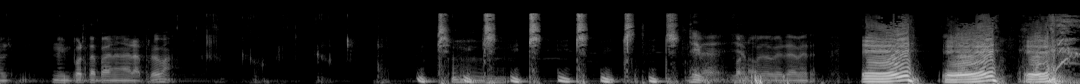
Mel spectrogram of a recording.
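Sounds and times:
speech: 0:00.0 - 0:01.9, 0:04.2 - 0:10.8
chewing and crunching food into microphone: 0:00.0 - 0:04.2
wet mouth sounds: 0:01.8 - 0:06.9.

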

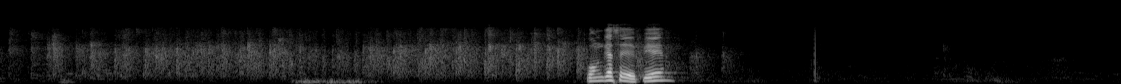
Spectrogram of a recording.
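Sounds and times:
audience applauding: 0:00.0 - 0:07.4
speech: 0:05.9 - 0:06.8.

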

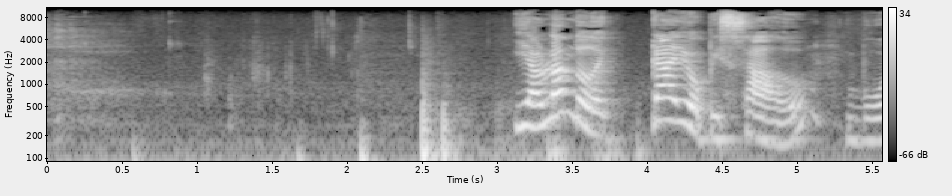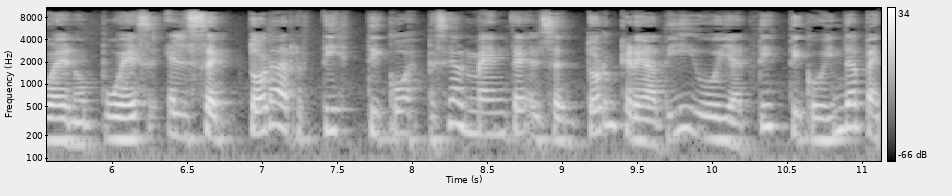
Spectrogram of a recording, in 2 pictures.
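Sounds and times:
mouth and swallowing noises from sipping a drink: 0:00.2 - 0:03.1
light thumps: 0:00.6 - 0:04.5
speech: 0:03.1 - 0:11.1.

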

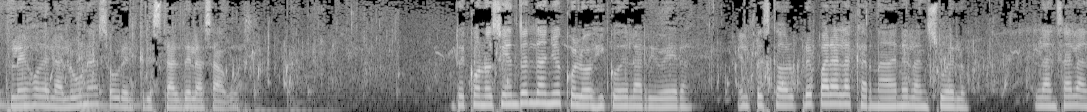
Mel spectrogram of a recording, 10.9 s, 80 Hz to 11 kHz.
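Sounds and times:
canoe paddle splashing and swishing through river water: 0:00.0 - 0:04.6, 0:07.0 - 0:10.8
faint trickle of water: 0:00.0 - 0:04.7, 0:06.0 - 0:10.8
speech: 0:00.1 - 0:02.8, 0:04.5 - 0:10.8.

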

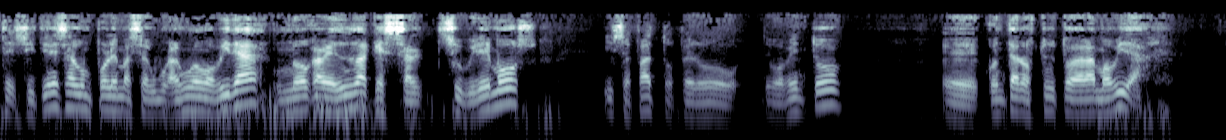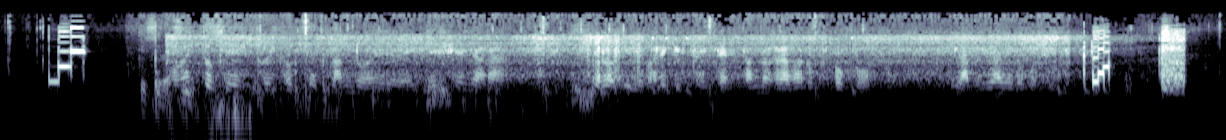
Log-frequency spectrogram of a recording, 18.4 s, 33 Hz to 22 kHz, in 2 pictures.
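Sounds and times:
speech: 0:00.0 - 0:06.4, 0:07.1 - 0:08.8, 0:10.2 - 0:11.7
short electronic beeps: 0:09.6 - 0:09.9, 0:17.4 - 0:17.6
garbled crackling phone line interference: 0:10.2 - 0:18.3.

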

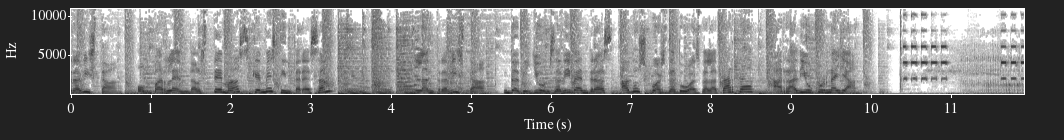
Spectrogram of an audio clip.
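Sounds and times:
speech: 0:00.0 - 0:03.6, 0:04.3 - 0:10.0
alarm clock shrill electronic beeps: 0:10.4 - 0:11.9.

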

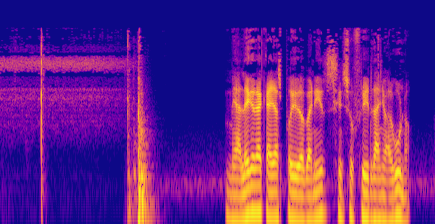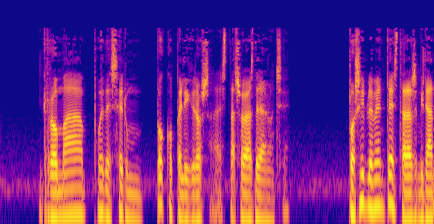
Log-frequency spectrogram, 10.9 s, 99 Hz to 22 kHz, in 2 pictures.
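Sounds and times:
steady high hiss: 0:00.0 - 0:01.6
door pushed shut with a solid thud and rattle: 0:01.6 - 0:02.0
speech: 0:02.8 - 0:05.2, 0:05.9 - 0:09.2, 0:09.8 - 0:10.8.

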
